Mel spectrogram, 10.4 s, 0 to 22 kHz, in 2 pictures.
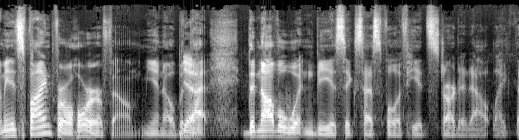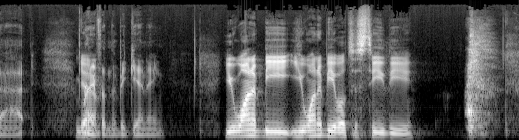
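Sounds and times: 
speech: 0:00.0 - 0:10.1
person sneezing: 0:09.8 - 0:10.3.

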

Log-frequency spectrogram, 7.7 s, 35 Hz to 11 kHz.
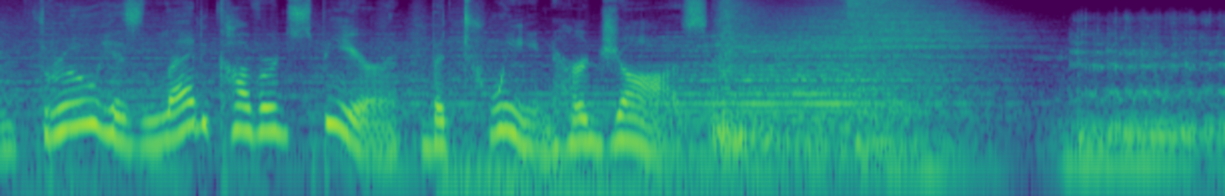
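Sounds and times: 
speech: 0:00.2 - 0:04.9
lion roaring, harsh and rumbling: 0:06.6 - 0:07.6.

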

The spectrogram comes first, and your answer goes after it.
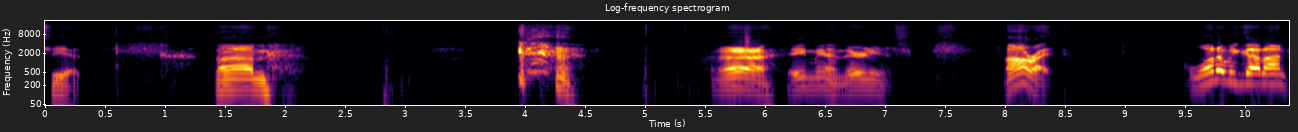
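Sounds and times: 
speech: 0:00.0 - 0:00.4, 0:01.0 - 0:02.2, 0:04.2 - 0:04.5, 0:05.6 - 0:08.6, 0:09.5 - 0:10.3
raspy coughing and throat clearing: 0:03.9 - 0:04.6.

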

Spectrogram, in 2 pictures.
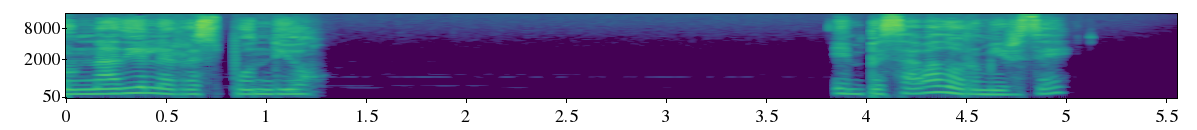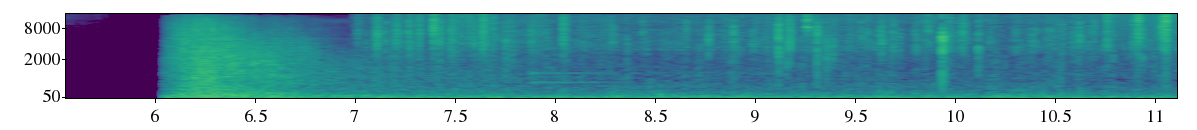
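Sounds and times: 
speech: 0:00.0 - 0:01.3, 0:03.8 - 0:05.1
crackling and scattered debris: 0:06.0 - 0:11.0
loud explosion shaking a house: 0:06.0 - 0:11.0
long heavy rumble after explosion: 0:06.1 - 0:11.0.

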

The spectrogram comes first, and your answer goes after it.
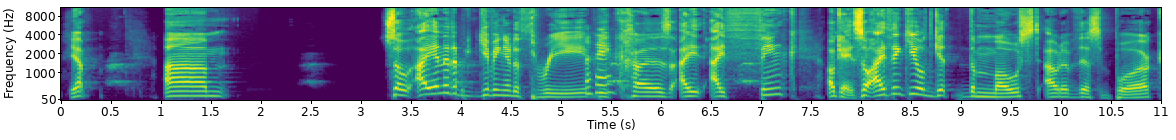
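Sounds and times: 
speech: 0:00.1 - 0:00.4, 0:01.0 - 0:01.7, 0:03.2 - 0:10.9
terrier barking out the front window: 0:00.4 - 0:00.8, 0:03.8 - 0:04.2, 0:05.4 - 0:05.8, 0:06.8 - 0:07.1.

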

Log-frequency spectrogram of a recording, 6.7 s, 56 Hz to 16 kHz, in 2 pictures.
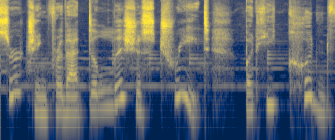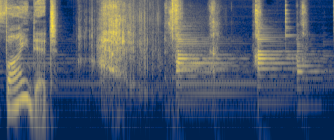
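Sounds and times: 
speech: 0:00.0 - 0:04.5
crisp crunchy bites into food: 0:04.0 - 0:05.3.

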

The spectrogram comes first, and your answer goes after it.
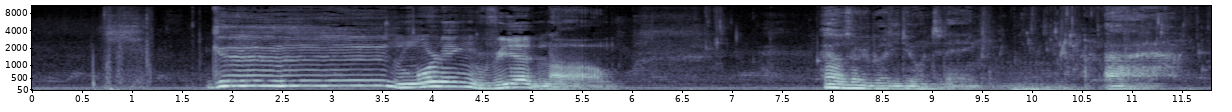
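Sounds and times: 
speech: 0:01.8 - 0:02.8, 0:03.6 - 0:05.6, 0:07.9 - 0:09.7, 0:10.7 - 0:11.4
water sloshing and gurgling in a bathtub: 0:06.1 - 0:11.7.

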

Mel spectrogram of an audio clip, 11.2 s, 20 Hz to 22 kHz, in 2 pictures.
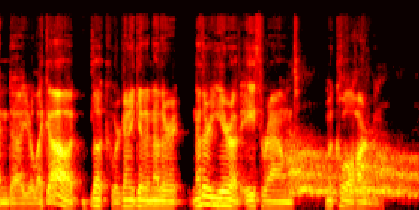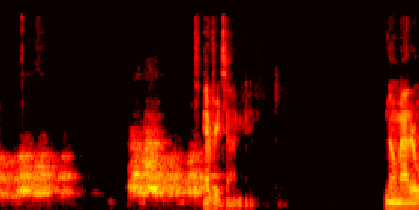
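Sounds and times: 
speech: 0:00.1 - 0:05.2, 0:08.3 - 0:09.0, 0:10.7 - 0:11.1
dogs barking: 0:03.7 - 0:08.5.

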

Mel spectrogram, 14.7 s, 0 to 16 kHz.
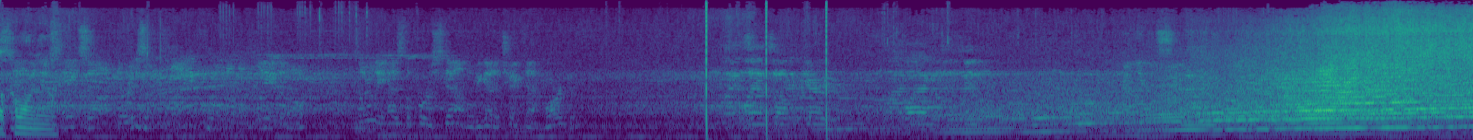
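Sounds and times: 
speech: 0:00.1 - 0:00.7
cars driven fast and recklessly, engines revving: 0:08.1 - 0:14.7.

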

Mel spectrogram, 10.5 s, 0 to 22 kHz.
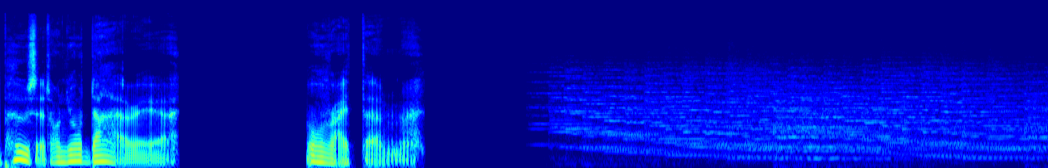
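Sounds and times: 
speech: 0:00.0 - 0:01.9, 0:03.1 - 0:04.3
many bell tower bells ringing, rung by a 13-armed robot: 0:05.3 - 0:10.4.

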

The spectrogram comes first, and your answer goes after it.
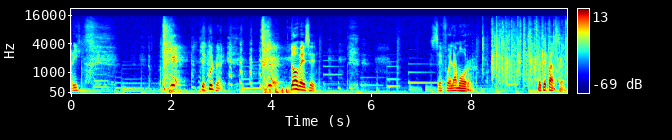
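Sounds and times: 
speech: 0:00.0 - 0:00.6, 0:02.0 - 0:03.2, 0:03.9 - 0:05.0, 0:07.2 - 0:08.2, 0:09.3 - 0:09.9
single sharp loud sneeze: 0:01.8 - 0:02.3
laughter: 0:02.4 - 0:04.1.

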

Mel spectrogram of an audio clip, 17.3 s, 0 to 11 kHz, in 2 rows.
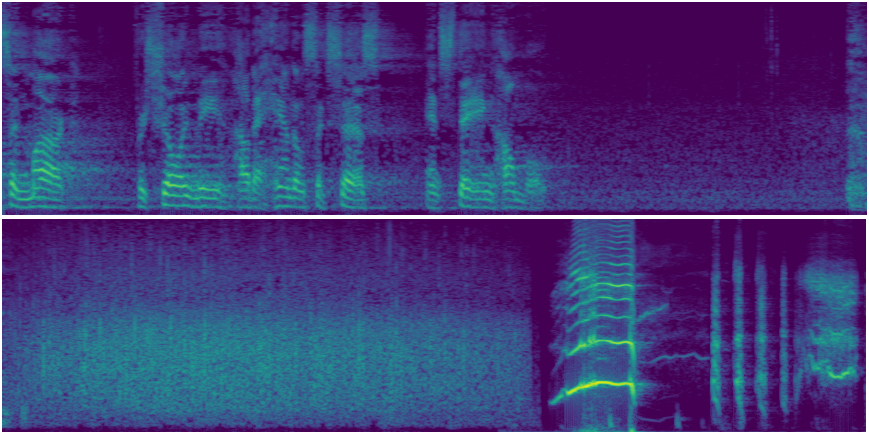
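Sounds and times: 
speech: 0:00.0 - 0:05.5
crowd applauding: 0:08.4 - 0:14.0
sharp claps: 0:08.6 - 0:14.0
crowd cheering: 0:08.7 - 0:15.1
loud whoop: 0:14.2 - 0:15.4.

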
